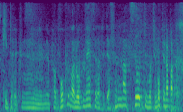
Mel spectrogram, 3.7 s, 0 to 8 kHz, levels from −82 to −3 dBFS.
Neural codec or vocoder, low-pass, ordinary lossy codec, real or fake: codec, 16 kHz, 1.1 kbps, Voila-Tokenizer; none; none; fake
